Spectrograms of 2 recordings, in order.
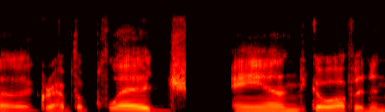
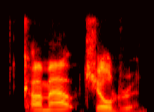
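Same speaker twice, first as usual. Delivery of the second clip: booming, resounding voice, faster; 5 dB louder than usual. Player's character uses magic to call out to children, in a booming voice. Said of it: "use uh thaumaturgy to make a booming voice".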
